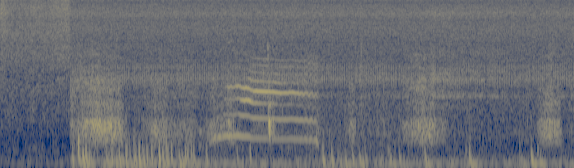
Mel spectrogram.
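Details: Nyahha, an affectionate brown tabby community cat called a king cat, arriving from the hill with a loud voice: one drawn-out, level, harmonic meow near the middle, surrounded by soft low thumps and rustling outdoors.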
